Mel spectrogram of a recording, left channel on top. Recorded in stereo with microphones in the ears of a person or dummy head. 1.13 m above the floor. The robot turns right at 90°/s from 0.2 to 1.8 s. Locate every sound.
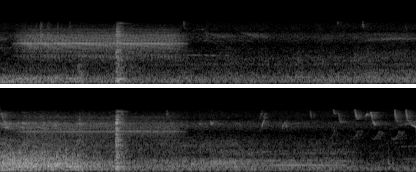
0.8 s a drawer: 70° right (ahead or behind), 0.6 m; by 1.4 s 20° right (ahead or behind), 0.6 m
